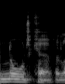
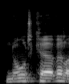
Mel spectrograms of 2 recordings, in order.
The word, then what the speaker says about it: Nordkurve: So when they start mentioning, like when I say like the Nordkurve, like the North Stand, where all the fans are, I sound like an English person probably saying it, but pronouncing it correctly.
